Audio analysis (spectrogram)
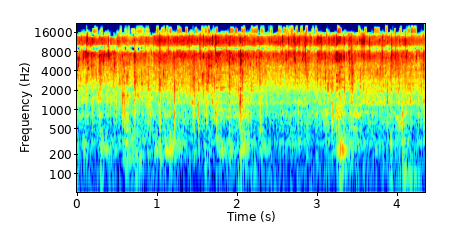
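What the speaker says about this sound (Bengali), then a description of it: "আলুটি আমার দেখুন লাল লাল ভাজা হয়ে গেছে।" Boiled potato pieces fry in hot oil for an egg curry, a continuous soft sizzle broken by gentle scraping stirs at intervals, heard close and with no talk over it.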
